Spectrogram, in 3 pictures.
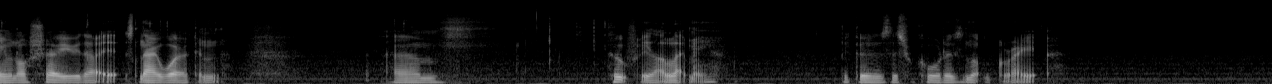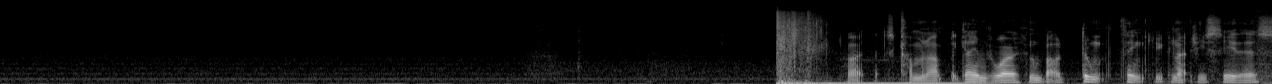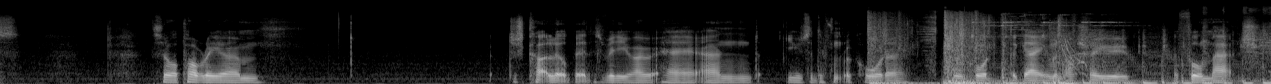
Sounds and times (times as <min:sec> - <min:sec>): Speech: 0:00.0 - 0:02.3, 0:03.8 - 0:04.4, 0:06.1 - 0:07.3, 0:08.4 - 0:10.7, 0:21.2 - 0:25.7, 0:27.0 - 0:28.1, 0:30.3 - 0:38.0.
